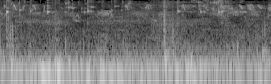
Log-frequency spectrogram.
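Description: White zebu cow grazing close by, tearing off mouthfuls of short grass in a few irregular crisp pulls, with soft chewing in between.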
